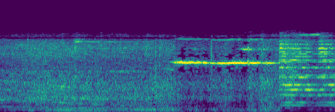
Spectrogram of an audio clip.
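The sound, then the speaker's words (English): A heavy truck's engine rumbles steadily as it pulls up at a service station on a desert highway in southwestern Nevada, then a high brake squeal rises as it slows, with a throaty idle and hiss at the end. No talking. “Hey, Walt, the truck's here.”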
